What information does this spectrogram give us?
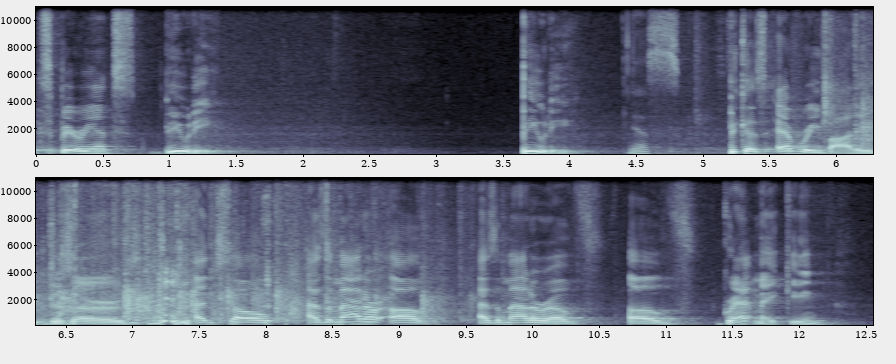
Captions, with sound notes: experience beauty, beauty, (audience applauds) because everybody deserves, and so as a matter of grant making,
